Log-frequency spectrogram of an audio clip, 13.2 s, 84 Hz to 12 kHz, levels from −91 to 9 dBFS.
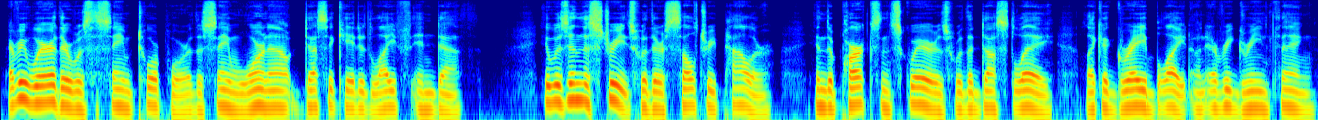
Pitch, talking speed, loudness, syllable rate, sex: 140 Hz, 175 wpm, -19 LUFS, 4.8 syllables/s, male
